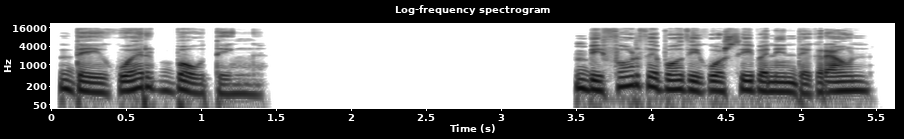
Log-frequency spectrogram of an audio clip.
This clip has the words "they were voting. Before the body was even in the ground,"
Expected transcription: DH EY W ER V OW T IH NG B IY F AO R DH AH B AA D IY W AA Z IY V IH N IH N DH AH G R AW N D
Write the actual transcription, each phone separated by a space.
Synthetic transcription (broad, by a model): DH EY W ER B OW T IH NG B IY F AO R DH AH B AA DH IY W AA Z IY B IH N IH N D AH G R AW N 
